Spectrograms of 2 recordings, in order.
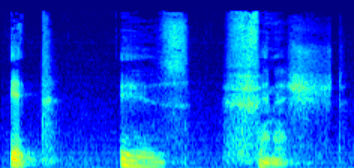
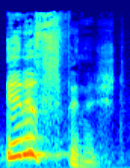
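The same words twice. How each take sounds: First: Very slow, low and hushed; solemn finality. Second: Said in the usual way. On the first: Acted. Preacher stressing what Jesus said, slow solemn hush. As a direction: draw out each word, softly final.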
